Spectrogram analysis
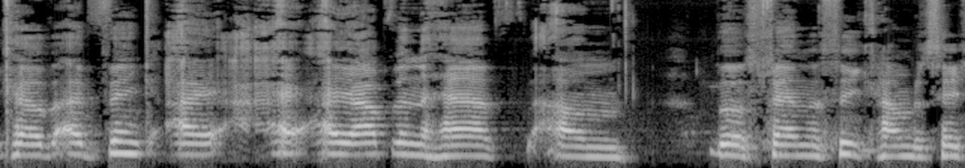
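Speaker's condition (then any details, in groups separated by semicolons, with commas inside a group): Cerebral palsy; since birth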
